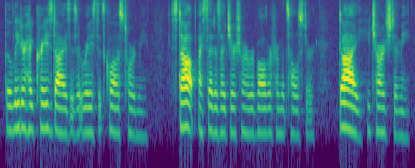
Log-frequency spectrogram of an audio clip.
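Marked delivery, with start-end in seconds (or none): 3.4-3.9 shouted stop. Acted. Narrator facing charging leader. 6.8-7.3 loud, violent cry; snarled die. Acted. Leader charges at narrator.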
